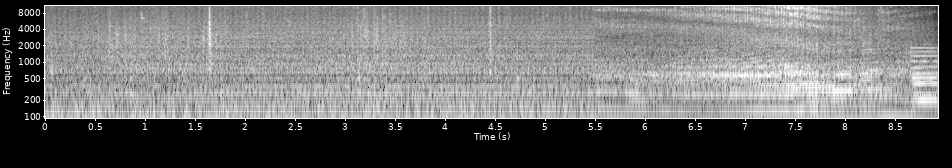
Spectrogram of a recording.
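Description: Car engine running, heard from inside the cabin as a steady low drone; about five and a half seconds in its note rises as the car speeds up.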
